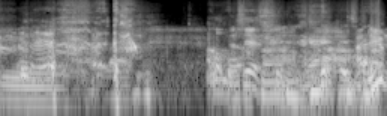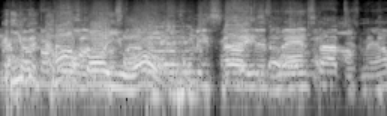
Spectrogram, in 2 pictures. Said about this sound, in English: You can cough all you want, man.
